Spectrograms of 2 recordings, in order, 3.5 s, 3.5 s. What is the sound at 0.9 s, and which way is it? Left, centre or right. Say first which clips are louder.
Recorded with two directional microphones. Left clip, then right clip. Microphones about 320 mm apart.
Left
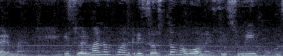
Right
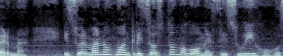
A woman's voice: right 11 dB; right.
